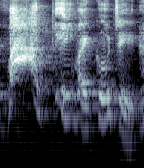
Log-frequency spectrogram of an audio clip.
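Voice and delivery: very high, loud shriek; mock panicked outburst. Reacting to a federal government thing, mock panicked shriek. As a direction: explode into a comic high-pitched yell. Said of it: "And I was like".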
